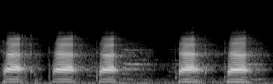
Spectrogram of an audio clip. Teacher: for the ta, tongue is filling up more of the area inside the mouth.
